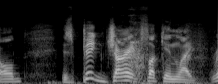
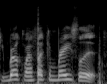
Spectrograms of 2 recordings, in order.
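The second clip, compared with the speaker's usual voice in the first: retold anger; 8 semitones higher, faster than usual. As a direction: imitate a mad sister, lightly. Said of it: "then she got all mad".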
